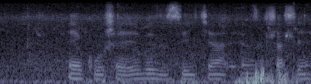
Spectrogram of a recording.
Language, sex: Xhosa, male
